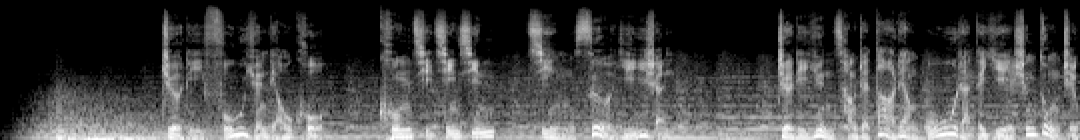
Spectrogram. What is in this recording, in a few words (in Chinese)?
男 专题; 大兴安岭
